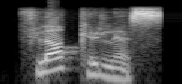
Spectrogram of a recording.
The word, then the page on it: flocculus: Indian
